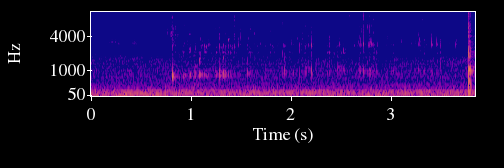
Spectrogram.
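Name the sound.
coffee poured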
